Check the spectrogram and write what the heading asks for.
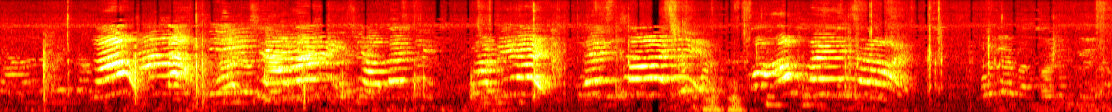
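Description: Children's high-pitched voices chattering and calling out, with only short breaks.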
